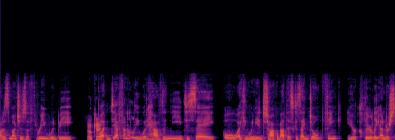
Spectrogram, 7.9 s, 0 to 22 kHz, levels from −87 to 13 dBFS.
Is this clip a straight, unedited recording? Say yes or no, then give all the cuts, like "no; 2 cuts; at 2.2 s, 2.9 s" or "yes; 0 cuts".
no; 1 cut; at 4.5 s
